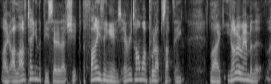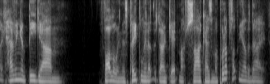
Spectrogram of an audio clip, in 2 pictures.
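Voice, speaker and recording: A young man with a strained, slightly croaky voice, rambling and swearing as he chats with viewers on a live stream. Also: fairly high pitch, animated, fast, a little mellow, no room sound, studio quality. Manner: rambling, swears often, laughs at own jokes. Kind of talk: casual live stream chat.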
